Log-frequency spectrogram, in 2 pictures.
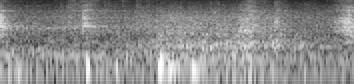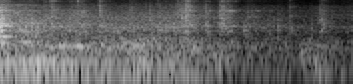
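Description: A metal frame with wire mesh scrapes and rattles on the ground.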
